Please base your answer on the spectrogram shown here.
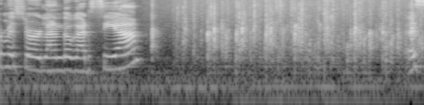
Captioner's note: audience applauds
